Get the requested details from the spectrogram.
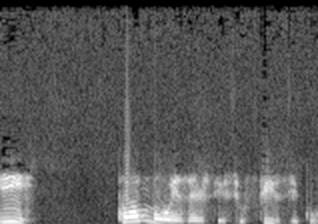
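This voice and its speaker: A woman talks with very wide pitch swings. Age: 70s. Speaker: caller. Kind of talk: phone-in question. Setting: phone call.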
